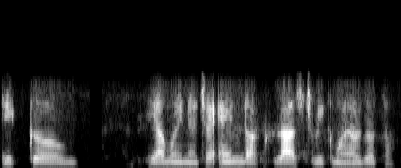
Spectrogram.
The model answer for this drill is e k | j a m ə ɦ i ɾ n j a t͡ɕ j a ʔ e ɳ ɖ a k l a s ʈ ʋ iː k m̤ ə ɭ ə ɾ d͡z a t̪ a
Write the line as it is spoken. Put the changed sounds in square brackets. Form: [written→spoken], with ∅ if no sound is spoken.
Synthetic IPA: e k | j a m ə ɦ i [ɾ→∅] n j a t͡ɕ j a ʔ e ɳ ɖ a k l a s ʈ ʋ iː k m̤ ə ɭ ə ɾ d͡z a t̪ a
